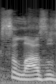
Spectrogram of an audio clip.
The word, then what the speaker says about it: Salazzle: Because I feel like Salazzle's a big frap enjoyer. That's how you say it, right? I know it's got the E, but it's more like a silent E.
